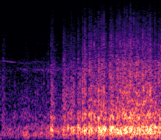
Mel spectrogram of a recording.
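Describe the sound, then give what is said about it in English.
A New Year's fireworks sound effect: fireworks crackle and pop in a dense, continuous barrage that swells after a brief quieter start, with a low rumbling undertone and no voices. “So can we have a fireworks real quick?”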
